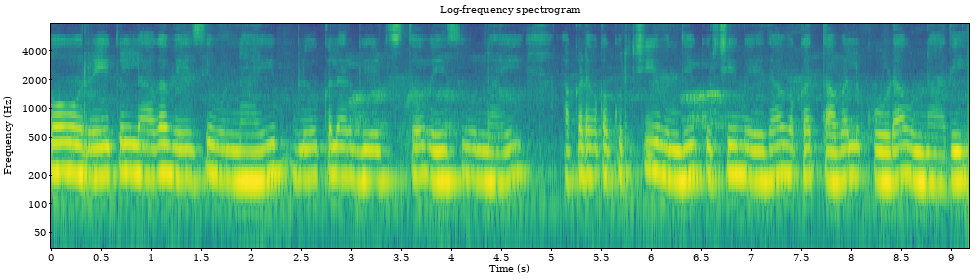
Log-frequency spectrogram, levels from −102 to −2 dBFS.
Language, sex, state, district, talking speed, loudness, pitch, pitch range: Telugu, female, Andhra Pradesh, Manyam, 135 wpm, -14 LUFS, 190 Hz, 180-200 Hz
